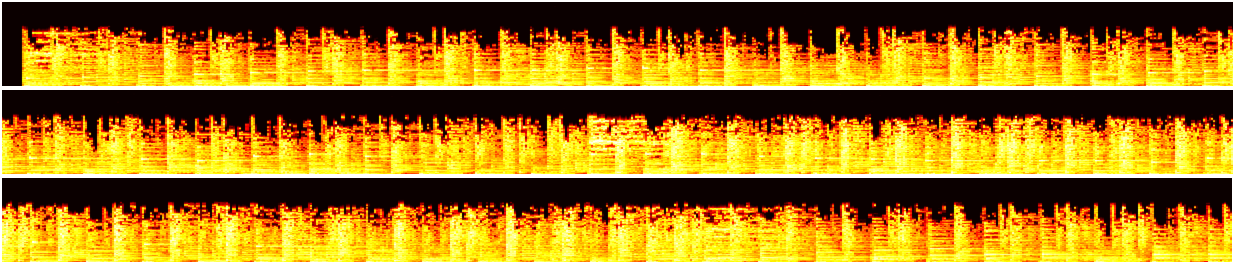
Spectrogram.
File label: Band, church music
